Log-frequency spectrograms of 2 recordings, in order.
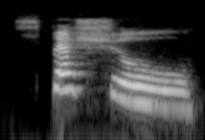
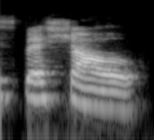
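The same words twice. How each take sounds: First: The final syllable has no audible A vowel. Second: The final syllable has a full A vowel. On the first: The speaker calls it right. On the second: The speaker calls it wrong.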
